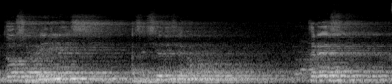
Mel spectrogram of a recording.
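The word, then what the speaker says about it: reel: en la mañana yo abrí y vi un ril de un predicador me llamó la atención le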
